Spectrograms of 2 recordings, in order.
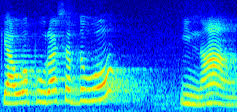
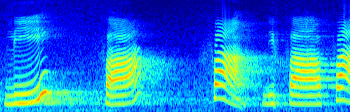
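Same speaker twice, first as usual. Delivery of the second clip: slow drawn-out reading; much slower than usual. Shown as a demonstration. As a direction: stretch लिफाफा out slowly, syllable by syllable. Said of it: "और एक बार पढ़ते हैं". (लिफाफा को बहुत धीरे, खींचकर पढ़ना)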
